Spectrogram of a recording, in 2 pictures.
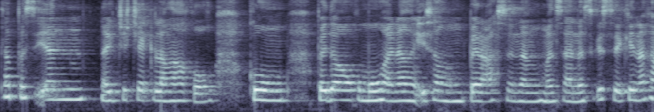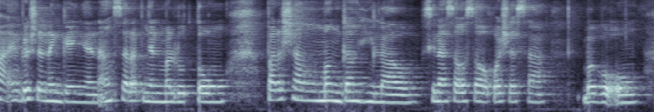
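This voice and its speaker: A moderate pace with very even loudness and fairly even intonation, amid audible room echo and noticeable background noise. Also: woman, medium pitch for a woman. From Philippines. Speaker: vlogger. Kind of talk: casual vlog narration. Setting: home garden.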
